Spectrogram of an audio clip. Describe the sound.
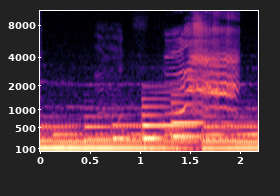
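An abandoned, motherless baby cries faintly over a steady low hum, with a thin, wavering wail rising in pitch toward the end.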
